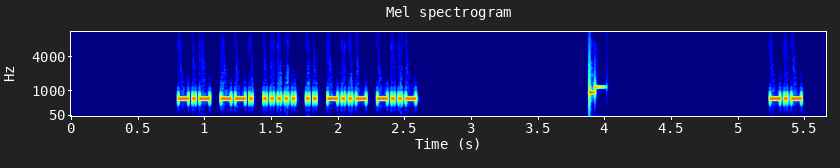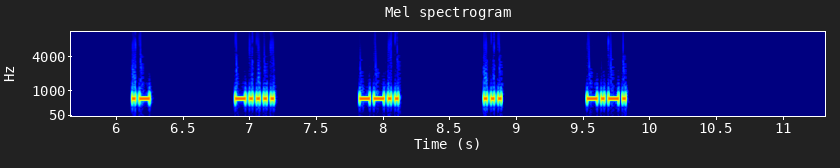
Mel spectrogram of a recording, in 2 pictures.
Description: Morse code, heard as a keyed tone, about 44 wpm, spaced as for 19 wpm, 700 Hz. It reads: KG5IXX KA6ZSC
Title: USA Call Signs - 6 Characters - 8x Character Spacing - 45wpm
